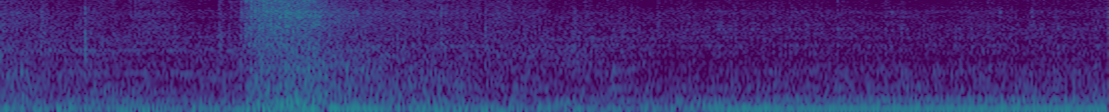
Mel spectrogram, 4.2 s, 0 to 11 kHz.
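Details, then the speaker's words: Subaru Brumby swapped with Forester EJ20 engine, rough puffing rumble and quick rev; exhaust leaks at joints because no gaskets fitted. "you can hear 47 exhaust leaks though but it doesn't have any gaskets still doesn't have any gaskets to this day"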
